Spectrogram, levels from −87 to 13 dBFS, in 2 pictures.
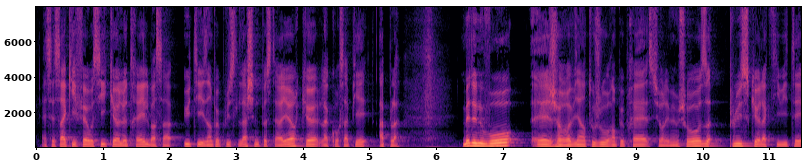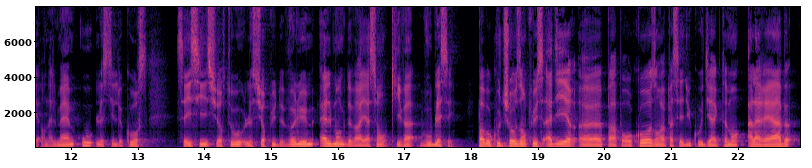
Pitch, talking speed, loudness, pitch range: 110 Hz, 225 wpm, -20 LUFS, 100-125 Hz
